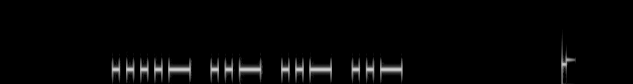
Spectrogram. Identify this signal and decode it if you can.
Morse code, heard as a keyed tone, about 17 wpm, 700 Hz. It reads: 4UUU
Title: Four Challenging Letter-Number Combinations 17wpm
